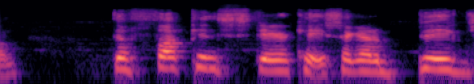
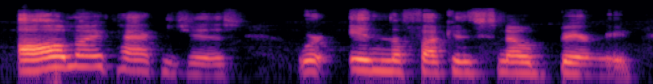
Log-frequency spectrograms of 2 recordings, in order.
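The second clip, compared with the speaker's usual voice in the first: ordinary delivery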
